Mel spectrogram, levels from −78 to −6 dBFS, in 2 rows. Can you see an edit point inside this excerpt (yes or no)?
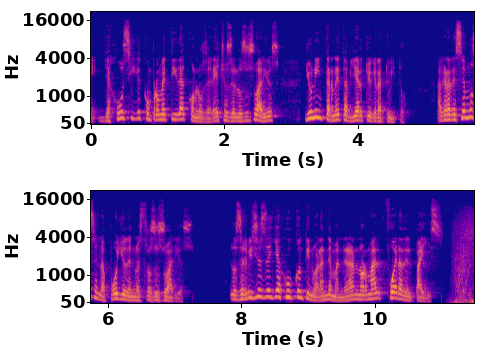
no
